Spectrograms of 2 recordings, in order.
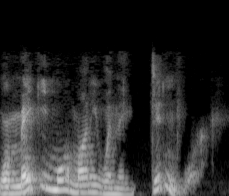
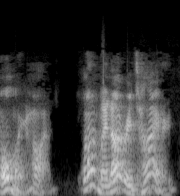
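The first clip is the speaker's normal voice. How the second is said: higher-pitched, swooping astonishment; retold amazed realisation; 7 semitones higher, 4 dB louder than usual. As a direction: act out the moment it dawned on you.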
